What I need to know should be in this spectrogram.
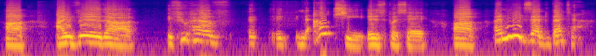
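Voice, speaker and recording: A jittery gnome doctor, played by a tabletop player, stammering through polite, fawning pleas. The pitch swings widely from line to line. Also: very animated, normal speed, a bit bright, dry recording. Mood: pleading.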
